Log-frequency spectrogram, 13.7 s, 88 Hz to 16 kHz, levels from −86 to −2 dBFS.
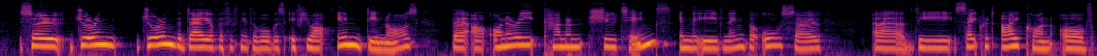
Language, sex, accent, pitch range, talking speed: Greek, female, British, 170-205 Hz, 130 wpm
